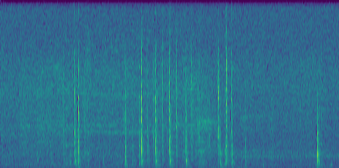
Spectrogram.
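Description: A quick run of light clicks and knocks, about a dozen in two seconds or so, then one more near the end, as parts are handled while the convertible top's hydraulic cylinder is being fitted.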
